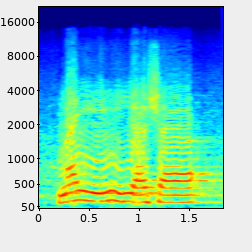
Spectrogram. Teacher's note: betul nunnya kada dibaca lagi sudah karena masuk ke huruf ya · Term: idgham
